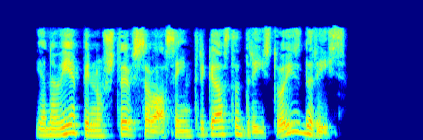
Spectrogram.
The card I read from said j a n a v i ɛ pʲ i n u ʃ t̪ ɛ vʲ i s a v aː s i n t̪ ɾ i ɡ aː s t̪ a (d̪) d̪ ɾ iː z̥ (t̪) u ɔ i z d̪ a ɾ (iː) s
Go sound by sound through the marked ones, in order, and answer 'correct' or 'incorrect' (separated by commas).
correct, correct, correct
